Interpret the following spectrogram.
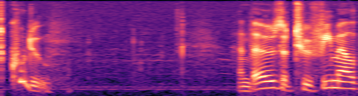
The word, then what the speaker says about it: kudu: c do and often in the local languages out here in South Africa and many parts of of the world U is pronounced o so it's kudu and those are two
